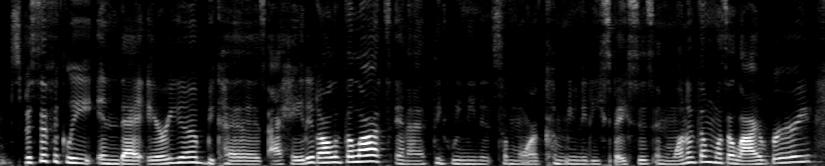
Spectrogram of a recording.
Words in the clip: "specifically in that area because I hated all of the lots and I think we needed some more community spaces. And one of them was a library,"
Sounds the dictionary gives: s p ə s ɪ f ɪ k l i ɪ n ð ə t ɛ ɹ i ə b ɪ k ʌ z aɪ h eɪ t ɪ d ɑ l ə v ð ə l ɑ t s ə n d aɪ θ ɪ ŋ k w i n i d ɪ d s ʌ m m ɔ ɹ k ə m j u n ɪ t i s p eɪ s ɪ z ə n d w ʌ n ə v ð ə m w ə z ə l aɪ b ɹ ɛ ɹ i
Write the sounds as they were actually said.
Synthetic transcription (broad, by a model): s p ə s ɪ f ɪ k l i ɪ n ð ə t ɛ ɹ i ə b ɪ k ʌ z aɪ h eɪ t ɪ d ɑ l ə v ð ə l ɑ t s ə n aɪ θ ɪ ŋ k w i n i d ɪ d s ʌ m m ɔ ɹ k ə m j u n ɪ t i s p eɪ s ɪ z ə n w ʌ n ə v ð ə m w ə z ə l aɪ b ɹ ɛ ɹ i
